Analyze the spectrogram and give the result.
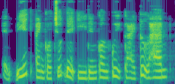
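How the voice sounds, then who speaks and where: A woman's voice: a little high, normal speed, warm tone, husky, no room sound, studio quality. A woman voicing a scheming young woman in a storybook reading, sly and confiding.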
